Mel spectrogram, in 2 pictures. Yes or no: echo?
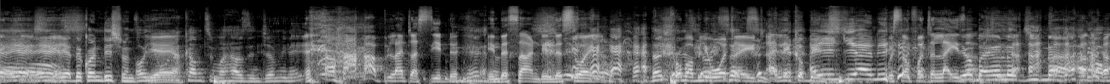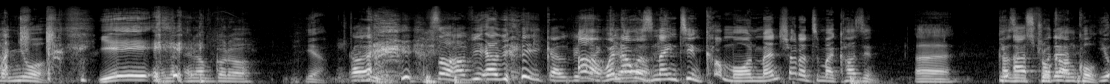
no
